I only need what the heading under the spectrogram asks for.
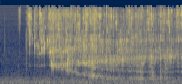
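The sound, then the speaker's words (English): Liquid is poured steadily into a container during a radio breakfast show game, where the container could be anything from an egg cup to a bucket. It starts abruptly after a brief quiet and continues as a bright, splashing stream with a slowly shifting tone as it fills. “Okay, Matt Dyson, please commence the pouring for Sally.”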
